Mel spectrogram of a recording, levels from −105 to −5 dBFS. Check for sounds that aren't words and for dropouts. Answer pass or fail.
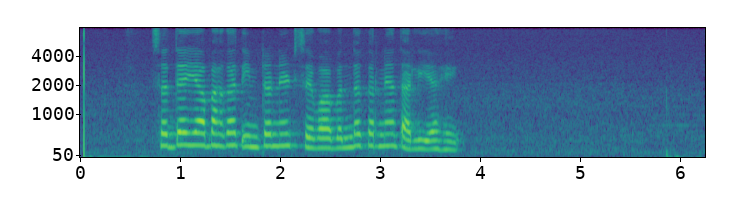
pass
